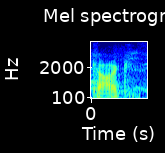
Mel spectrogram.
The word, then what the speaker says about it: Kotick: Kottich, but pronounced Kotick.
